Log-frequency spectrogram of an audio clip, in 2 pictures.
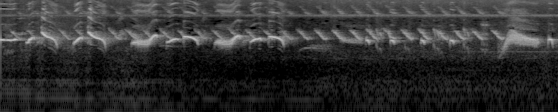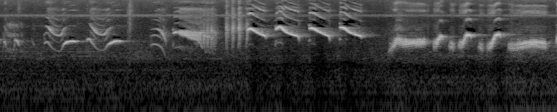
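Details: Energetic caged Chinese hwamei with fanned tail: long varied song of rapid repeated whistled notes, bursts of buzzy phrases and brief pauses, with slight background clatter.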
